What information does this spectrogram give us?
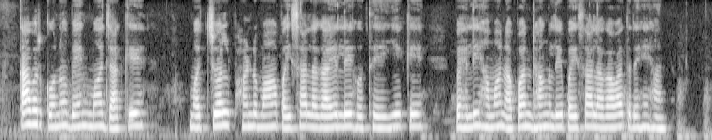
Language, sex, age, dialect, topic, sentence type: Chhattisgarhi, female, 25-30, Eastern, banking, statement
